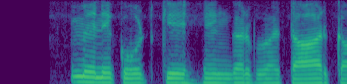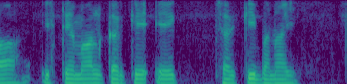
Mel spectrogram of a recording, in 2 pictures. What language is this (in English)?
Hindi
